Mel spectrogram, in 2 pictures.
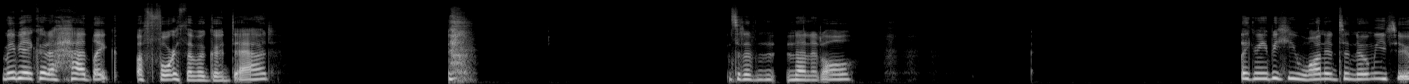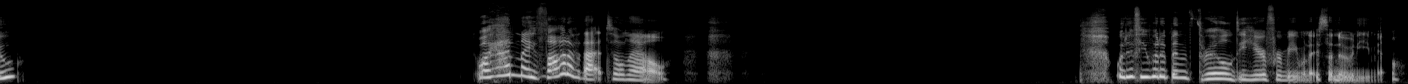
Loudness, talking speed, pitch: -20 LUFS, 110 wpm, 220 Hz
